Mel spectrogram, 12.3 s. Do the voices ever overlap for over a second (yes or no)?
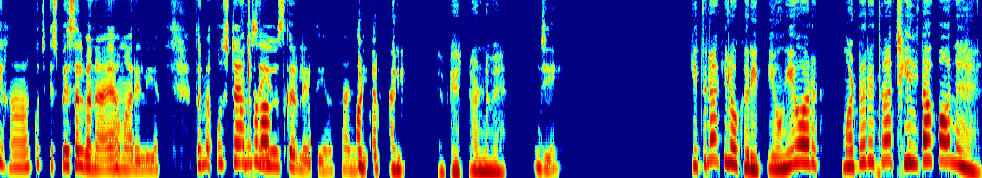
yes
